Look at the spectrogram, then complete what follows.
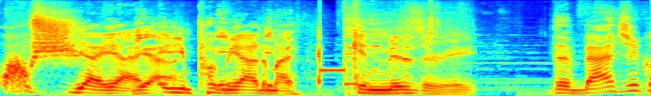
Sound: beep

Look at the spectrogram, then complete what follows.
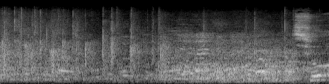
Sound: applause; laughter

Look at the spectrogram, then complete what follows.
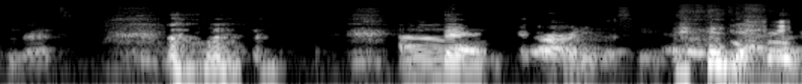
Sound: all laughing; all laughing

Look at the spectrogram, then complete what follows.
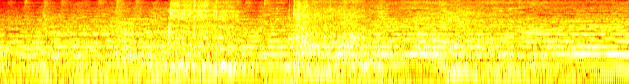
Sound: lion roaring

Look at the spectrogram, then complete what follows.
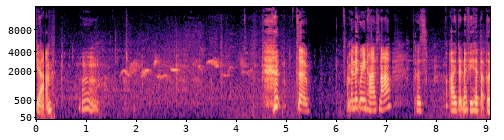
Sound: chewing mmm

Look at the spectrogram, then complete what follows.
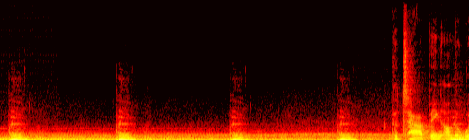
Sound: thumping sound

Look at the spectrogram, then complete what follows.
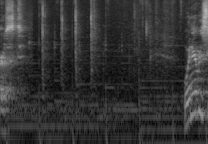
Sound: tapping sound

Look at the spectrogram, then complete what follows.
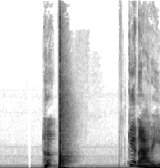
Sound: smack

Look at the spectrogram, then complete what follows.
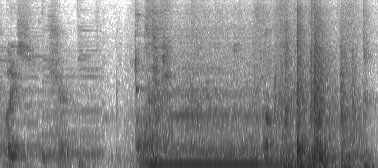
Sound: startlingly loud garbage disposal

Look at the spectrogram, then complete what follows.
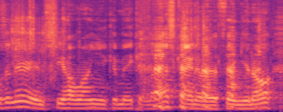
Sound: laughs

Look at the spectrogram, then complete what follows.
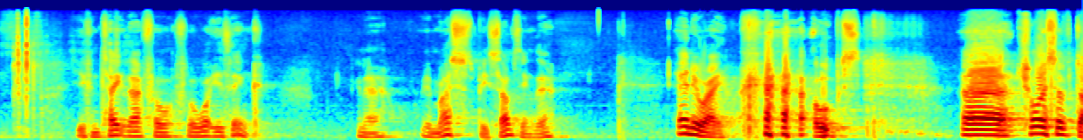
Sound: chuckles

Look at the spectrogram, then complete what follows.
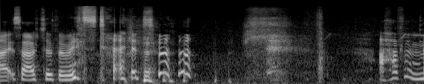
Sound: both laugh

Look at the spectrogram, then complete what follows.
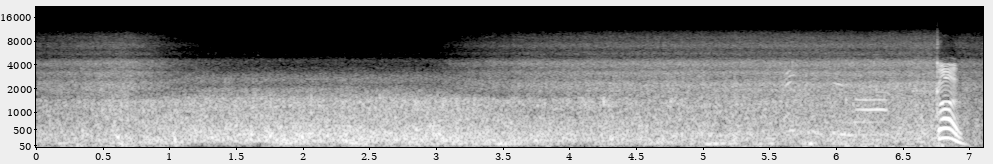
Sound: running water

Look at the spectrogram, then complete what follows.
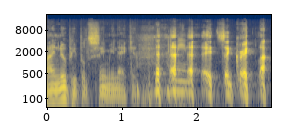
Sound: laughing

